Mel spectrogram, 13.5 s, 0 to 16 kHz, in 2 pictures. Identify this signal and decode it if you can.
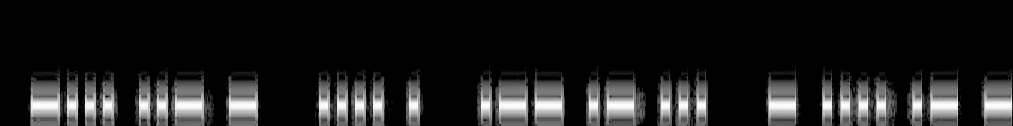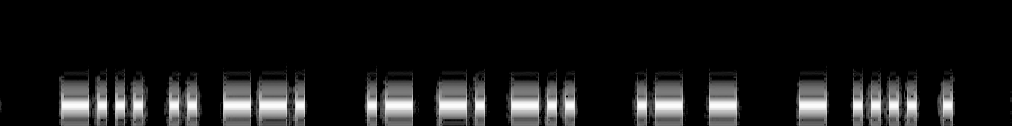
Morse code, heard as a keyed tone, about 20 wpm, 600 Hz. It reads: BUT HE WAS THAT BIG AND AT THE
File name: the old man and the sea part 2 20wpm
